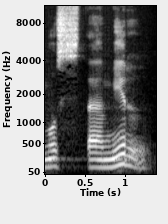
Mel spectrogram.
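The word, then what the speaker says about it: مستمر: surah alqamar ini ada Ro yang bertasdid dan ro yang tidak bertasdid ini bacanya bedakan di e di ayat 1 alqamar itu enggak ada ada tasidnya kan bacanya wyaqq qar biasa aja itu wyaqqal Qomar tapi untuk yang bertasdid nah Kita bedakan bunyinya jadi agak sedikit ditekan Wa yaquulu sihrum mustamir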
